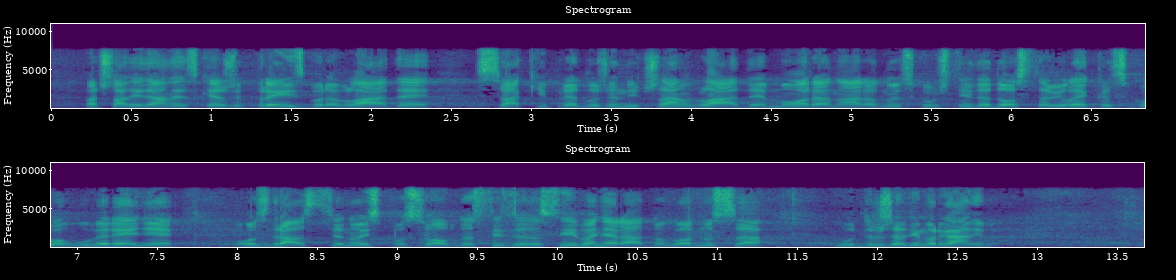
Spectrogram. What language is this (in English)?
Serbian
